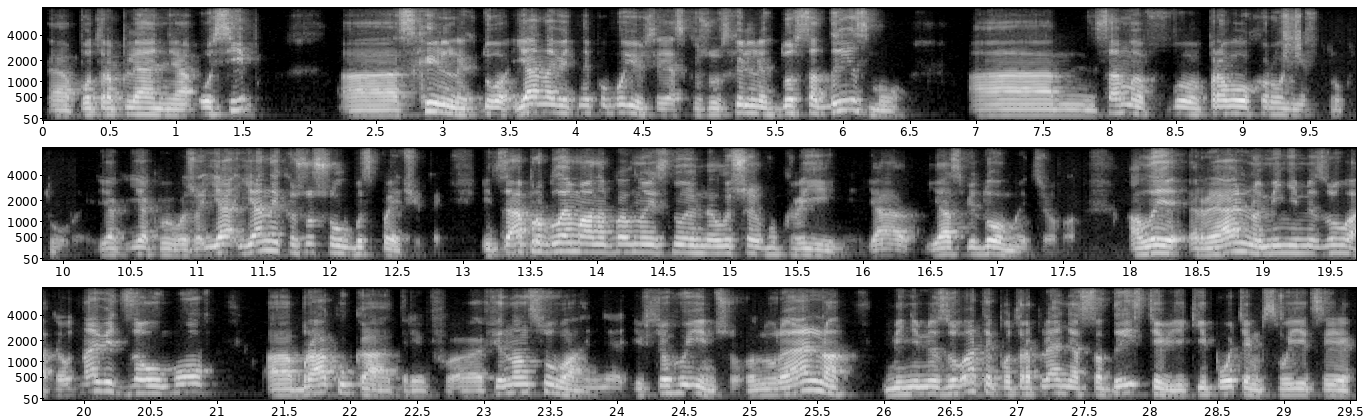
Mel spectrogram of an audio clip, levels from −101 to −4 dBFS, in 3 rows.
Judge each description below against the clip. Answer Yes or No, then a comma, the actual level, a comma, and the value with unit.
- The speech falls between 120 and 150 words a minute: Yes, average, 125 wpm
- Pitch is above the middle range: No, low, 135 Hz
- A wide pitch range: Yes, wide, 6.5 semitones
